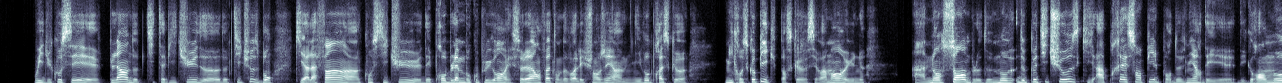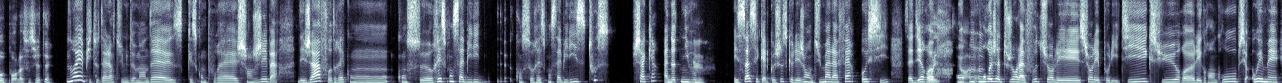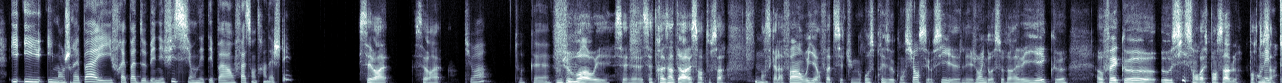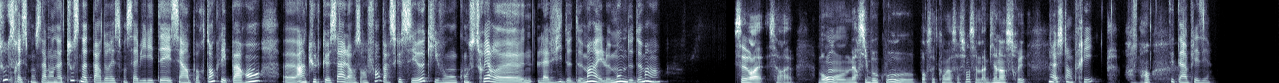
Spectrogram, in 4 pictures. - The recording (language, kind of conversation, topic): French, podcast, Quelle est ta relation avec la seconde main ?
- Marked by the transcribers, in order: stressed: "plein"; stressed: "ensemble"; tapping; stressed: "aussi"; chuckle; chuckle; stressed: "eux"; stressed: "tous"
